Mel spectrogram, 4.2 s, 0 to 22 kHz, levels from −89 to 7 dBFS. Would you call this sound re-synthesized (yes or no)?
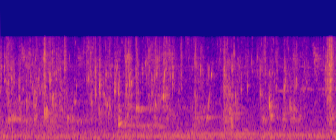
no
